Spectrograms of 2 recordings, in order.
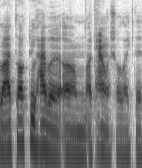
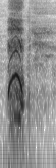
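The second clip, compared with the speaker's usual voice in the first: high squealing laugh; 5 dB louder than usual. Real, not acted. Laughing while eating cookies.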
